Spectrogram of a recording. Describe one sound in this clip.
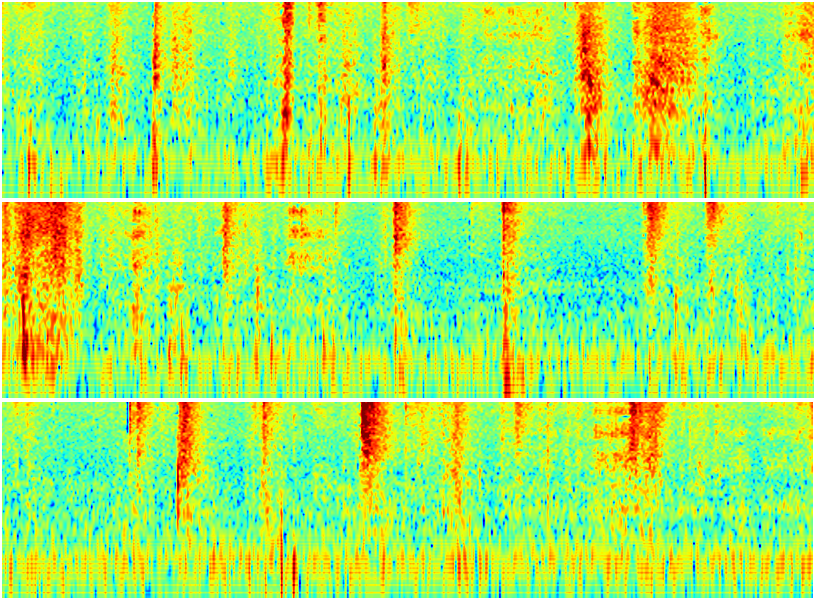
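Bare feet pad softly across carpet and then hard floor tiles.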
